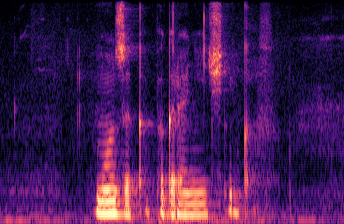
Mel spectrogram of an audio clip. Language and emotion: Russian, neutral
